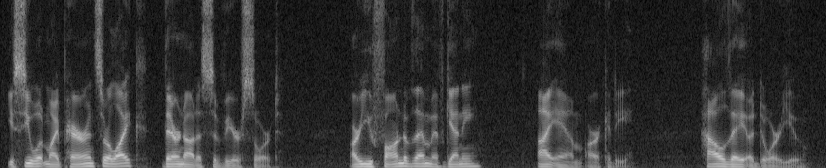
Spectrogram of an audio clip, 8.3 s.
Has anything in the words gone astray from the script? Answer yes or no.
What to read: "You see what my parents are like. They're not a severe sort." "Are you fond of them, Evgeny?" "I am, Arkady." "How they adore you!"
no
